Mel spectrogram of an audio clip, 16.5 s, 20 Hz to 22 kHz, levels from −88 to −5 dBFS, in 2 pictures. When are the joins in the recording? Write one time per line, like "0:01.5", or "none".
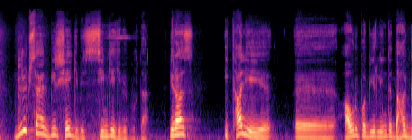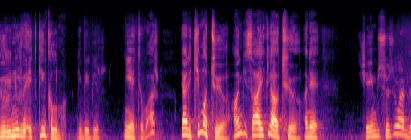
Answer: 0:03.3
0:11.8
